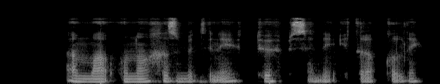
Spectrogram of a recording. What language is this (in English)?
Uyghur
